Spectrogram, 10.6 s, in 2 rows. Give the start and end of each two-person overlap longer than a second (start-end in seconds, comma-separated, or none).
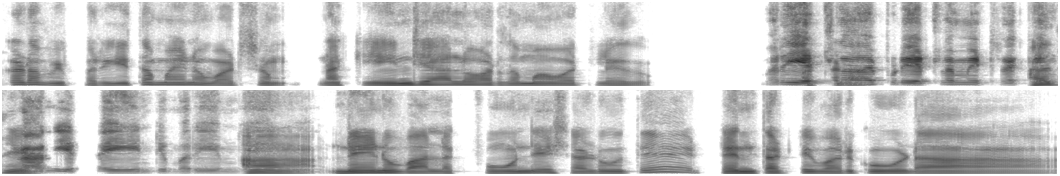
none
